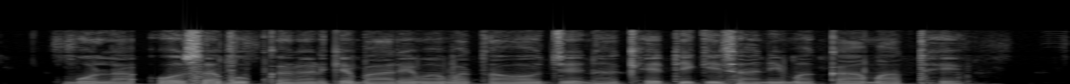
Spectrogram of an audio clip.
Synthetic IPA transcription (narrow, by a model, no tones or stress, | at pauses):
moːlaʔosəbʱupkəɾəɳ̃kebaːɾemãbət̪aʋad͡ʒenãkʰet̪ikɪsanimãkamapt̪ʰe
